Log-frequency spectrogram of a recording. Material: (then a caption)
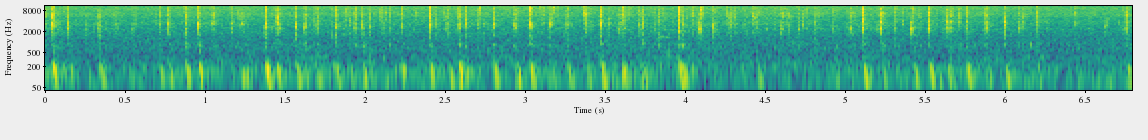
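Leather. Long red fingernails tap rapidly with their tips on a crumpled black leather sheet, possibly faux leather. The result is a steady, fast patter of short, dull, low thuds with faint bright clicky ticks, each hit dying away almost at once.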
